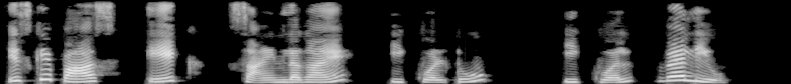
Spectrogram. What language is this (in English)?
Hindi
